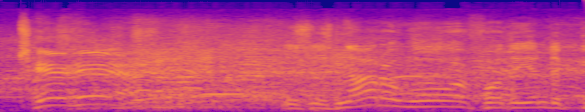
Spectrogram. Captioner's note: people cheering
